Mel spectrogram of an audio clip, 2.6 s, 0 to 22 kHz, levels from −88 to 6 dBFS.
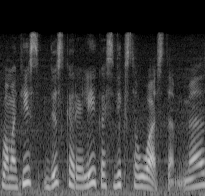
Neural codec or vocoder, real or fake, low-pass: none; real; 10.8 kHz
